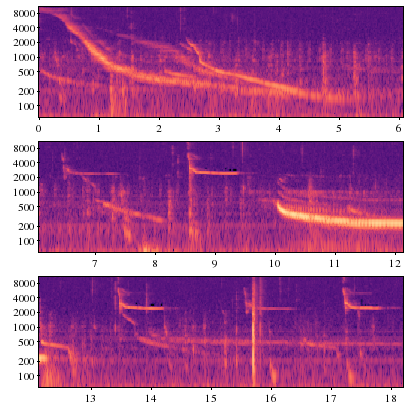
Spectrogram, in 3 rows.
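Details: Weddell seal song beneath thick sea ice in McMurdo Sound, Antarctica, from an observatory 21 m under the ice in November 2017: long descending whistles, a loud falling glide midway, short high chirps repeating.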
